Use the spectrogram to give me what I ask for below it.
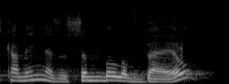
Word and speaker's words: Baal: disc its roundness coming as a symbol of bale see bale he just said it right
